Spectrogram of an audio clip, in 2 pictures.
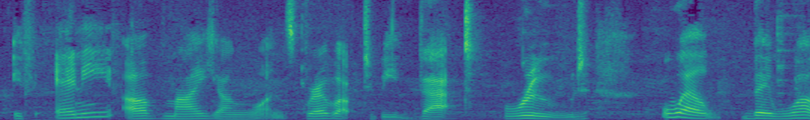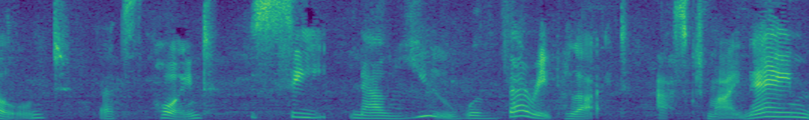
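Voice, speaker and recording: Chatty, weary cafe waitress, lowish voice. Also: female voice. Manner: chatty, polite, confiding. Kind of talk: old-fashioned radio play acting.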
